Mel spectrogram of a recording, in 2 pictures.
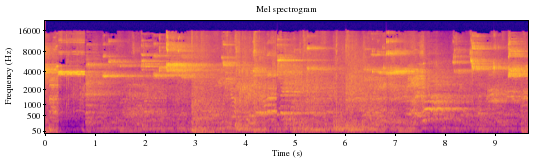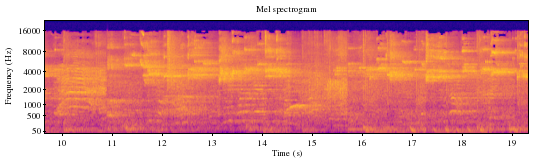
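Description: Live basketball game sound in a gymnasium: the ball bouncing on the hardwood court and players calling out, all echoing in the hall.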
